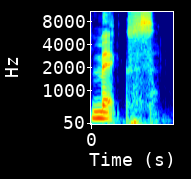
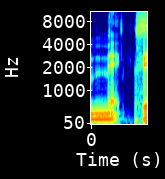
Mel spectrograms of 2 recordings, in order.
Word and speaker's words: Mx: Pronounced mix. – Mix. – Mm-hmm. – That was going to be my question. How do you pronounce it? – You say mix.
